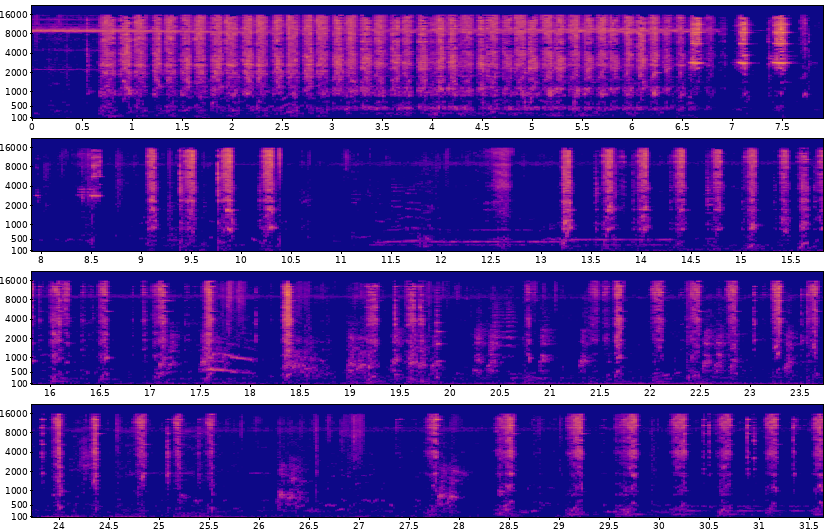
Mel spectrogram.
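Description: Hand file rasping on the steel tip of a center punch held in a bench vise: quick, continuous strokes for the first six seconds, then a few sharp metallic knocks around seven seconds in, followed by slower, scattered file strokes.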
